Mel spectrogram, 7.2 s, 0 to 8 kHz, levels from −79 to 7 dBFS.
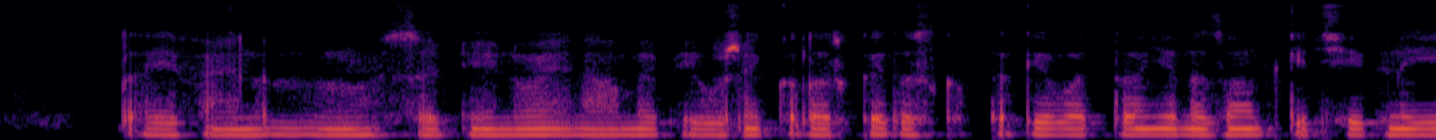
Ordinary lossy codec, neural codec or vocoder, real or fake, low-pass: AAC, 32 kbps; none; real; 7.2 kHz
